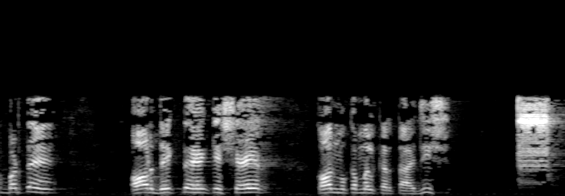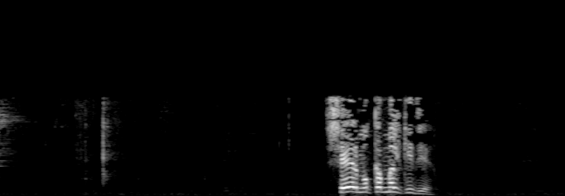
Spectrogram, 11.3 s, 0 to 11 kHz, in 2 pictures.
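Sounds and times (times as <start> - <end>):
speech: 0.1 - 0.7, 1.3 - 4.6, 5.2 - 5.4, 9.0 - 10.1
quiz show buzzer giving a loud harsh electronic buzz: 5.2 - 5.6.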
